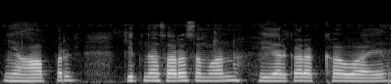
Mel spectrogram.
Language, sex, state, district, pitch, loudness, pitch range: Hindi, male, Uttar Pradesh, Shamli, 170 Hz, -17 LUFS, 160-175 Hz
